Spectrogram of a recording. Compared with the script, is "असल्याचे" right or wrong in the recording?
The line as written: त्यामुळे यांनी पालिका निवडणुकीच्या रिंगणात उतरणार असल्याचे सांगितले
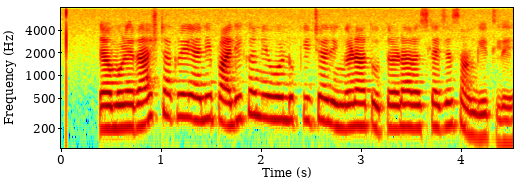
right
